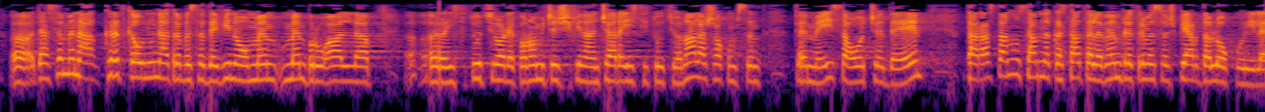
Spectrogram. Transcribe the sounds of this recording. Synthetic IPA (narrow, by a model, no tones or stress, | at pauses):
əd̪e̞ase̞me̞neakɾe̞d̪kəuniuneat̪ɾe̞buje̞səd̪e̞vinəunme̞mbɾual | inst̪i̥t̪ut̪siːlo̞ɾe̞ko̞no̞mit͡ʃe̞ʃi̥finant͡ʃiaɾeinst̪it̪ut̪sio̞nalaʃakumsunt̪ | fe̞me̞jsawo̞t͡ʃe̞d̪ee | d̪aɾast̪anuɨnsamnəkəst̪at̪e̞le̞me̞mbɾet̪ɾe̞buje̞səʃʲpjard̪əlo̞kuɾile̞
